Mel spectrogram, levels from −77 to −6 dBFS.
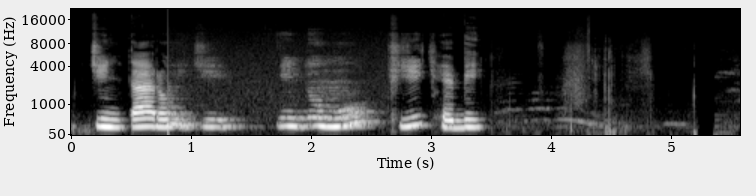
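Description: From 0.82 s to 2.68 s the speech abruptly turns roomy, hollow and thin in the bass, drops by about 5 dB, and picks up room noise roughly 35 dB below it, then snaps back. This is likely a switch to a distant microphone.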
